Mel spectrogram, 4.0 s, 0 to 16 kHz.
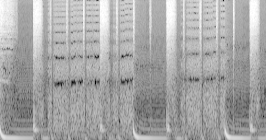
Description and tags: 120 Distorted Beat
Basic 2 bar distorted drum loop. 120 BPM.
